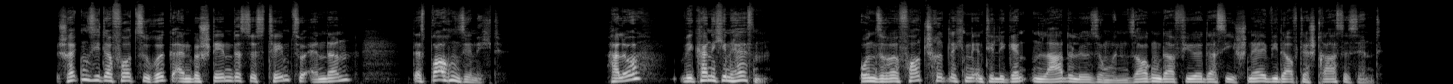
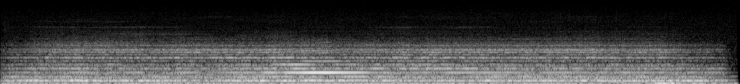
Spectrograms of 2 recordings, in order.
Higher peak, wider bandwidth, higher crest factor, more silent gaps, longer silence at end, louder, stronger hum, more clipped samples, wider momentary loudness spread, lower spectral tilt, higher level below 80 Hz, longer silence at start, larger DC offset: about the same, -2 dBFS vs 0 dBFS; first, 19 kHz vs 10.5 kHz; about the same, 18 dB vs 14 dB; neither; first, 0.75 s vs 0 s; second, -21 LUFS vs -16 LUFS; neither; neither; about the same, 9 LU vs 9 LU; second, -6 dB/octave vs -9 dB/octave; second, -56 dBFS vs -24 dBFS; first, 0.55 s vs 0 s; neither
